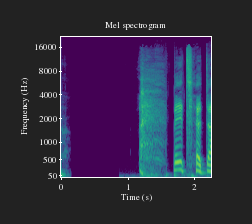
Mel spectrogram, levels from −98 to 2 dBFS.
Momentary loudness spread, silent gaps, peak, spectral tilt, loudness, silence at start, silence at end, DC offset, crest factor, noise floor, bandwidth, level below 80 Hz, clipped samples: 14 LU; 0.15-0.86 s; -6 dBFS; -3 dB/octave; -23 LUFS; 0 s; 0 s; under 0.1%; 20 dB; under -90 dBFS; 18 kHz; -52 dBFS; under 0.1%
